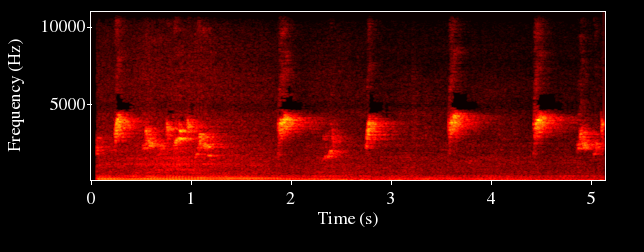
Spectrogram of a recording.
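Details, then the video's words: Red-whiskered bulbul, a 'two-season' bird from Quảng Nam, Vietnam, singing short bright whistled phrases around the upper-middle pitch, each opening with a sharp rising note, repeated roughly every second, over a low steady hum. "Siêu chào mào hai mùa Quảng Nam"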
